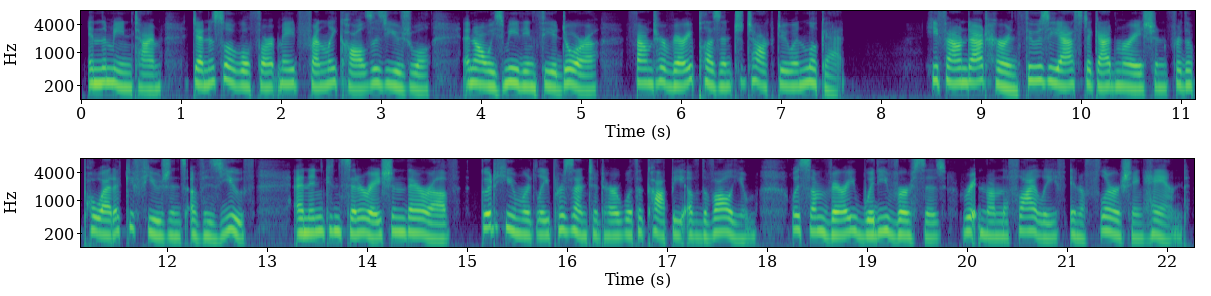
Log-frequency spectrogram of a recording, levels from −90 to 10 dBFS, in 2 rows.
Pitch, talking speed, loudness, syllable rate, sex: 200 Hz, 175 wpm, -19 LUFS, 5.5 syllables/s, female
